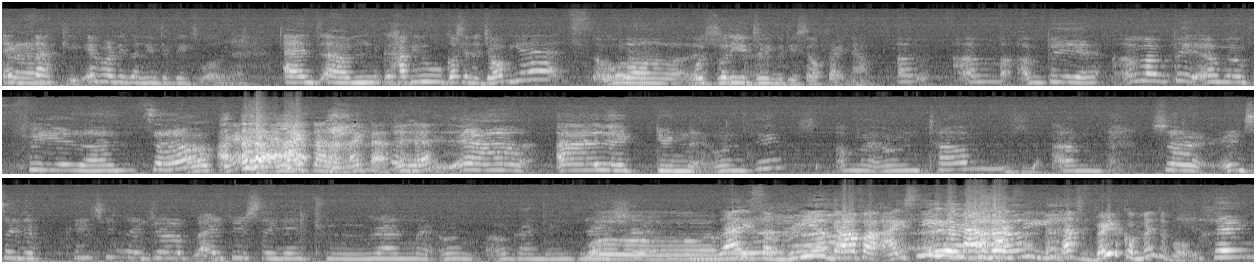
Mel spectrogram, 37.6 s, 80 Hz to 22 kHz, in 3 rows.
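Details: 26-year-old woman with lifelong cerebral palsy who began talking much later than other children; dysarthria in cerebral palsy.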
